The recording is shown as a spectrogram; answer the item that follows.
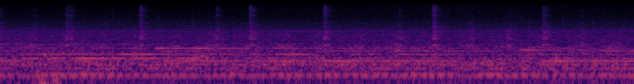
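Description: Soft background music of slow, sustained tones changing pitch every second or two, with faint ticking clicks about once a second.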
